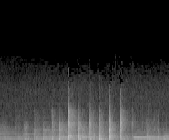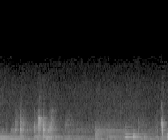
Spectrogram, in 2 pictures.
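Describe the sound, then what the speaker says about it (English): Knocking taps on a door ring out in an irregular series of sharp, close raps over a quiet background with faint low tones, and no voices are heard. "Tap on the door, mind."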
